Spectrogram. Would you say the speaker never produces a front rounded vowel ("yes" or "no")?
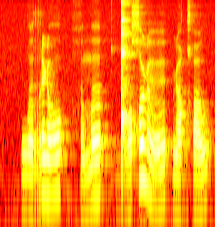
no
